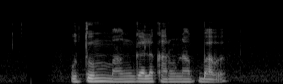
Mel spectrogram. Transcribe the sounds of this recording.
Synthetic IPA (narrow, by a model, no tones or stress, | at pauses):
ut̪umːaŋɡələkaɾuɳak̚baʋə̰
